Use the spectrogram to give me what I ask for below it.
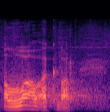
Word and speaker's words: Allah: in the battlefield uh Muslims saying this word Allah with a soft lamb it's not going to sound very manly right like allahar right it's not very manly right so that's why that's why whenever when you reflect on it you will find that it is said with the strong lamb in in places where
